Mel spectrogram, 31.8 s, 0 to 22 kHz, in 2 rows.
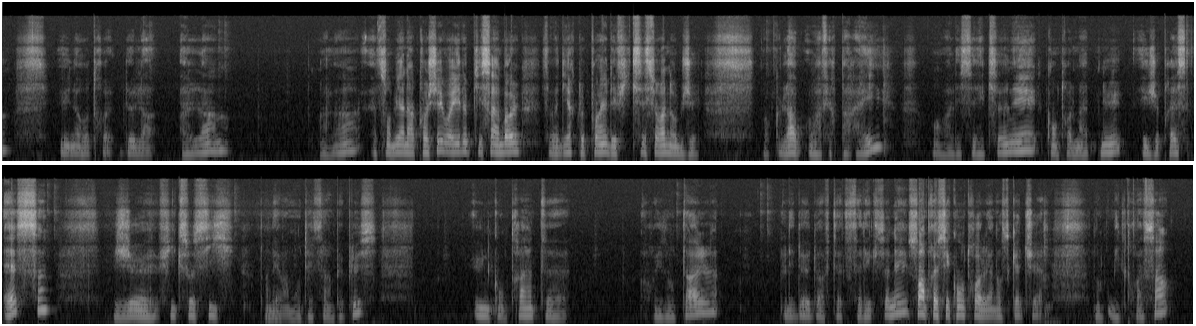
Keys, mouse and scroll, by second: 1.6 click, 3.3 click, 4.0 right click, 10.3 click, 12.0 click, 13.9 click, 15.7 s, 19.6-20.8 drag, 22.3 click, 24.1 click, 26.7 click, 28.8 click, 30.3-31.7 typing.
